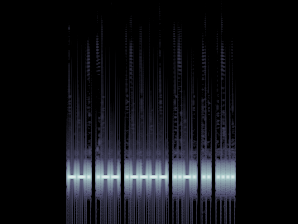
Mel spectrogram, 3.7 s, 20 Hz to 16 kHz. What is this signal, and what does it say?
Morse code, heard as a keyed tone, about 40 wpm, 700 Hz. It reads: GW1FIH
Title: DXCC-100 Call Signs - 6 Characters - Repeated 3x - 40wpm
